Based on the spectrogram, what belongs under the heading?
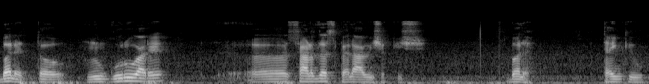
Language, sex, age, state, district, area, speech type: Gujarati, male, 60+, Gujarat, Anand, urban, spontaneous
